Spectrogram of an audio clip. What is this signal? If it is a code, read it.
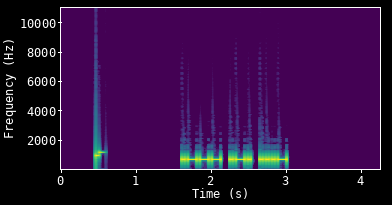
Morse code, heard as a keyed tone, about 29 wpm, 700 Hz. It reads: JRV
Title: USA Call Sign Postfixes - 3 Letters 30wpm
